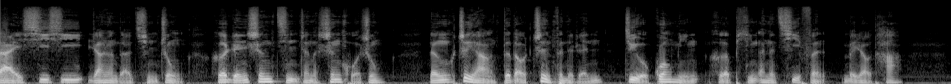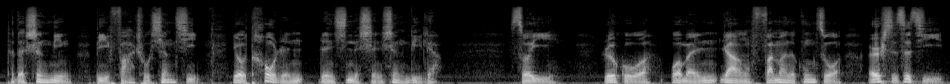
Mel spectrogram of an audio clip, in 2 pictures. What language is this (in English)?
Chinese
